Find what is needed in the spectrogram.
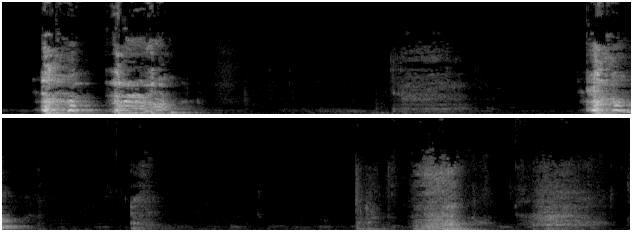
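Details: Woman's real, unacted heavy smoker's morning cough: deep, heavy coughs in short bursts with quieter breaths and throat clearing between, while she slowly brushes her hair; smoker's cough.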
